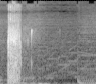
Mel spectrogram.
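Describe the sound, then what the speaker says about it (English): A single short, loud fart bursts up close and stops abruptly, followed by a faint trailing buzz and quiet. "This is a fart."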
